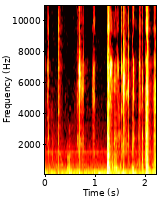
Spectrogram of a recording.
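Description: Poker chips clicking as a player handles and riffles them at the table: a few faint, scattered clicks, the clearest about a second and a quarter in.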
